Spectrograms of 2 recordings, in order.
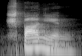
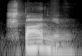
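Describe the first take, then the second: No difference in how they are said.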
